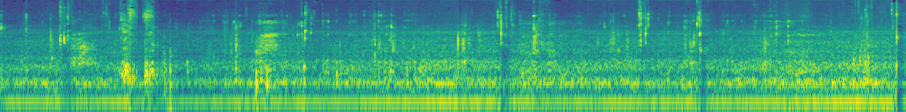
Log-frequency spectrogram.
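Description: Close-miked eating sounds: wet, squishy chewing and mouth clicks as soft dough dipped in stew is taken by hand and chewed. A steady low hum sits underneath.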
